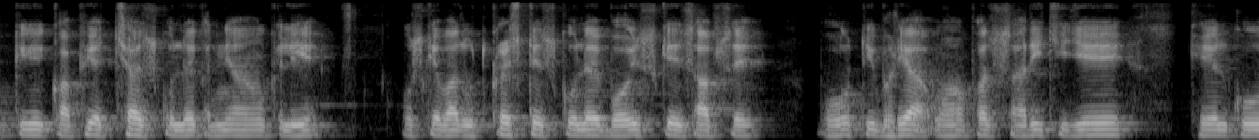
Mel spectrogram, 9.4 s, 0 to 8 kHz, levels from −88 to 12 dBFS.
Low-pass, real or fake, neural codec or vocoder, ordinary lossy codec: 7.2 kHz; real; none; none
